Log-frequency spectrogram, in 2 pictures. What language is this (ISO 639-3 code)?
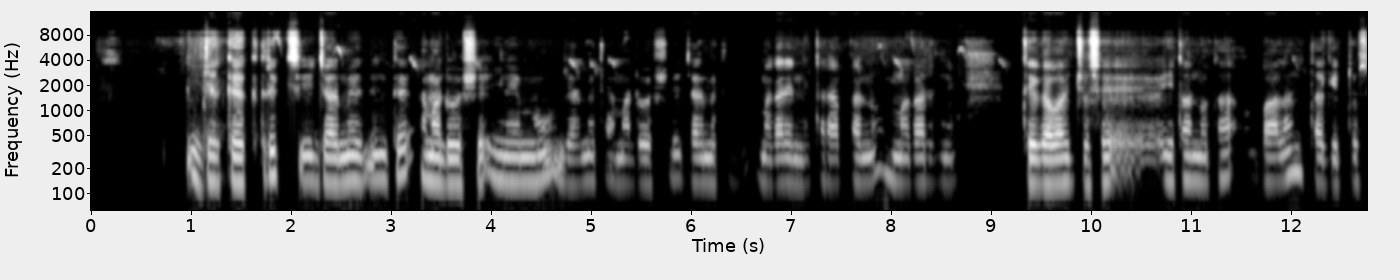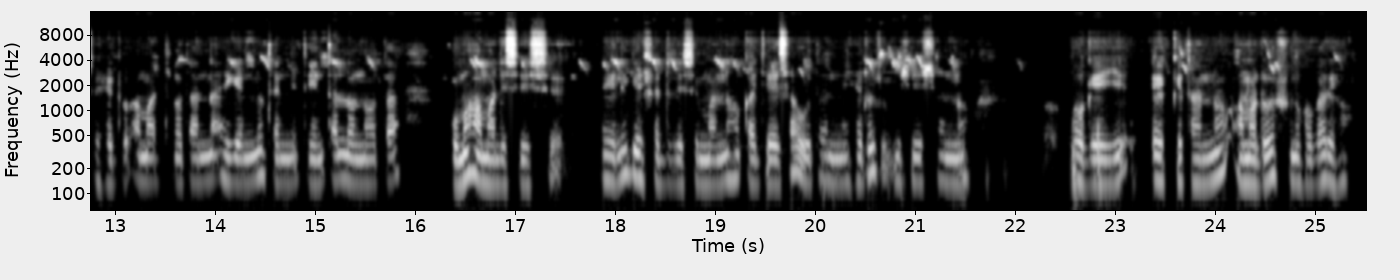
sid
